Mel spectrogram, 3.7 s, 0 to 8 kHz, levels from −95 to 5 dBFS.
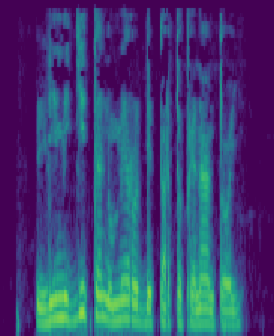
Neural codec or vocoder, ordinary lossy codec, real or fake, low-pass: none; MP3, 32 kbps; real; 7.2 kHz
